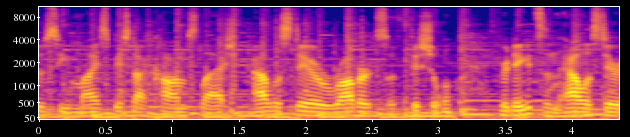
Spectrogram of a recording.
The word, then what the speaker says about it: Alasdair: Before that, Alasdair Roberts, a song called Hazel Forks off his album Spoils.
